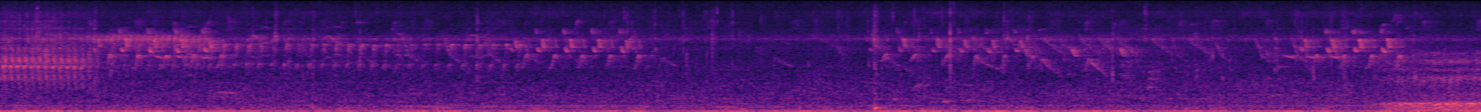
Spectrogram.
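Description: Birds chirping in repeated short, quick phrases, over a steady low hum.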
